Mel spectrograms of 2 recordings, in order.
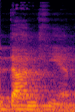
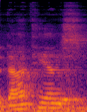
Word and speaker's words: Dantian: the gravitational center of your body, is the Dantian is called, like they spell it, or the transliteration T-A-N, T-I-E-N.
